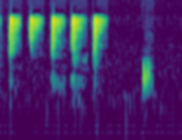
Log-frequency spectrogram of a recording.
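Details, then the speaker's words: Gas stove igniter: five sharp ticks about five a second, then silence with no flame catching; the burner won't light, owner suspects an empty gas bottle or a faulty gas jet. "I think my gas bottle might be empty. I'm just trying. We have a backup bottle. Take your time. You can probably hear it clicking."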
